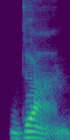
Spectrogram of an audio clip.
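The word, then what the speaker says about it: Dawn: It's not like the man spelled done. D O N. Dun. D A W N.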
